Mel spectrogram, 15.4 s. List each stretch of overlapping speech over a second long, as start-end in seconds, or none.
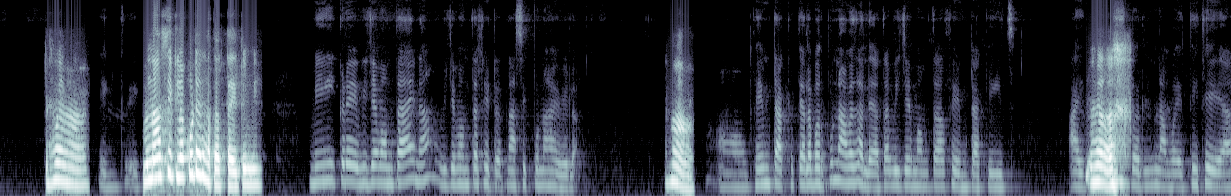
1.3-2.7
